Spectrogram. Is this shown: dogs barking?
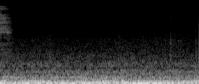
no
